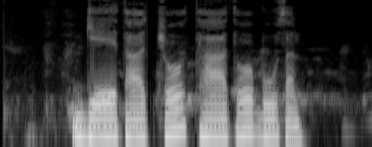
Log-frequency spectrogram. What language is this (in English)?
Oromo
